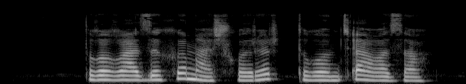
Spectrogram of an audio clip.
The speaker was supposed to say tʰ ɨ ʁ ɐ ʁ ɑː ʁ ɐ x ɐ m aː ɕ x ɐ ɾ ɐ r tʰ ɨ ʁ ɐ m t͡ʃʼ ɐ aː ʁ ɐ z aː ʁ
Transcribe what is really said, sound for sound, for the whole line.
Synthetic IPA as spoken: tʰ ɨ ʁ ɐ ʁ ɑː z ɐ x ɐ m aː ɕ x ɐ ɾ ɐ r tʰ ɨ ʁ ɐ m t͡ʃʼ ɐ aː ʁ ɐ z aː ʁ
